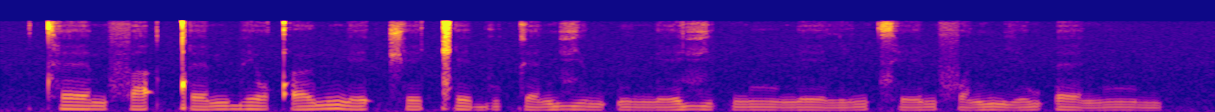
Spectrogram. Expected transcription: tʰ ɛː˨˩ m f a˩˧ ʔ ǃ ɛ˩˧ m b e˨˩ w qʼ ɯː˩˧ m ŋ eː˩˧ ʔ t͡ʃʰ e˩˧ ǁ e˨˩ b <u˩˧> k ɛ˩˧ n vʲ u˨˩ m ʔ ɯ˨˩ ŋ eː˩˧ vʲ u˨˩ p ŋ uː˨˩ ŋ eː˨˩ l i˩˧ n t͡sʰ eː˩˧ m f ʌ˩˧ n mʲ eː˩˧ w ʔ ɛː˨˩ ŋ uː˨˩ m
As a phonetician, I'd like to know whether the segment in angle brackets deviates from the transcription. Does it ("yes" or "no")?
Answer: no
